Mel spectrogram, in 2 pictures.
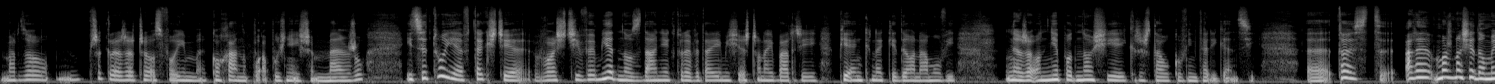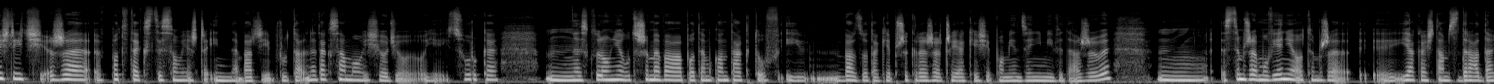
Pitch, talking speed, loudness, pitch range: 195 Hz, 160 wpm, -22 LUFS, 180-215 Hz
